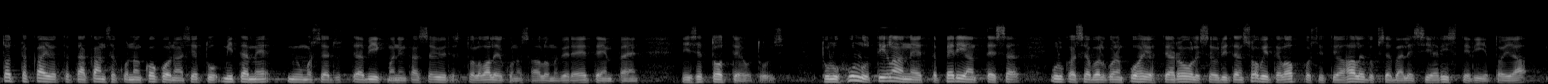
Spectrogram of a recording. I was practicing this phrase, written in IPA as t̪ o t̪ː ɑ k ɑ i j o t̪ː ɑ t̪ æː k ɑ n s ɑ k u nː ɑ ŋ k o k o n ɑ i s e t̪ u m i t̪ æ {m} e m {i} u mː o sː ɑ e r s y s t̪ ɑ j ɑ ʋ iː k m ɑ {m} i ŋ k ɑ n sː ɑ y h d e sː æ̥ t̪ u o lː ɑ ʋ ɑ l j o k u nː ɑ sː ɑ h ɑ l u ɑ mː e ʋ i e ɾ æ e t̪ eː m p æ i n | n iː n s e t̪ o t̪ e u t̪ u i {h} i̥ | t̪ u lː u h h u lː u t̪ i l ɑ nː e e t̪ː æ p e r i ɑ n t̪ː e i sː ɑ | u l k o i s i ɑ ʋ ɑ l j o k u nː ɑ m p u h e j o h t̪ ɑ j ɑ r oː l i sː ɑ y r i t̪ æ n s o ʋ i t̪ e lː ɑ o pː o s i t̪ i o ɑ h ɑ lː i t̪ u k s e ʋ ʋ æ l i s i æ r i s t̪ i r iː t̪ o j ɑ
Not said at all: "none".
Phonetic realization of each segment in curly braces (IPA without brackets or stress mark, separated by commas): m, i, n, s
